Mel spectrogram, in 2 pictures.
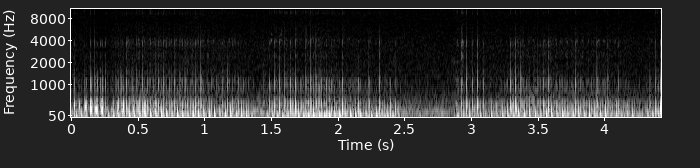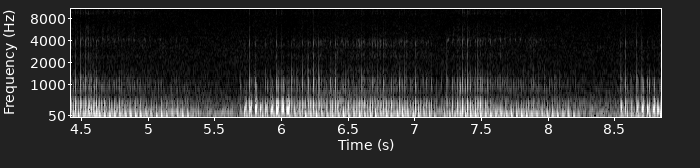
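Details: Cat purring steadily: a low, rough, throbbing rumble that swells and fades with each breath, loud phases lasting about a second and a half separated by brief softer dips, about six cycles in all, with no other clear sounds.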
